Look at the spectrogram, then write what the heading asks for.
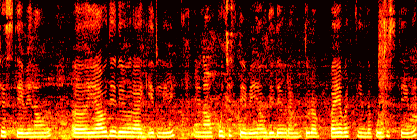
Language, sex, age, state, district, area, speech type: Kannada, female, 18-30, Karnataka, Udupi, rural, spontaneous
